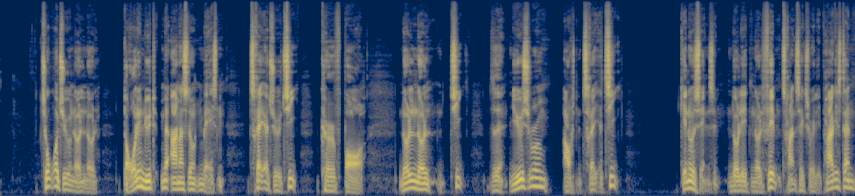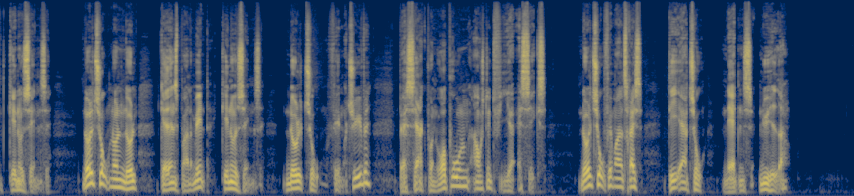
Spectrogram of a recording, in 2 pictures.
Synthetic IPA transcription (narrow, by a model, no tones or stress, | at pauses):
t͡sʰo̝̰ːɒt͡sʰyːʊnɔ̽lnɔ̽l | d̥ɒːlinyd̥meʔɑ̈nɐslɔ̽nmæsn̩ | t͡sʰʁɛːɒ̽t͡sʰyːʊət͡sʰḭː | kʰøʋb̥ɒ̰l | nɔ̽lnɔ̽lt͡sʰḭː | ðənjuːs̬ʁum | ʔɑ̈ʊsnid̥̚t͡sʰʁɛ̰ːɐt͡sʰḭː | ɡ̥enuðˠsen̰l̩sənɔ̽le̝d̥nɔ̽lfem̰t͡sʰʁɑ̈nseɡ̥suḛlipʰɑ̈ɡ̥isd̥ænɡ̥enuð̞ˠsen̰l̩sə̥ | nɔ̽lt͡sʰo̝̰ːnɔ̽lnɔ̽l | ɡ̥ɛːð̞ˠən̩spʰɑ̈ːlæmen̰d̥ɡ̥enuð̞ˠsen̰l̩sə̥ | nɔ̽lt͡sʰo̝̰ː | fem̰ɒ̽t͡sʰyːʋə | b̥æɐsæɐɡ̥̚pʰɒ̽no̝ɐpʰo̝ːln̩ɑ̈ʊsnid̥fiːɐʔæseɡ̥s | nɔ̽lt͡sʰo̝̰ːfemɒ̽hælt͡sʰʁas | d̥e̝æɐt͡sʰo̝̰ː | næd̥n̩snyːhe̝ð̞̰ˠɐ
